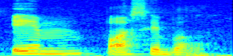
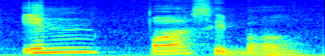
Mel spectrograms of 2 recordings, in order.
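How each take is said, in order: First: "impossible" with m before the p; n turned to m in "impossible"; assimilated IMPOSSIBLE. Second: "Impossible" said slowly as "in-possible", with n; higher, separated "in-possible" for "Impossible"; unassimilated INPOSSIBLE. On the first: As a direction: lips closed for m in "impossible". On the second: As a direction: keep an n before the p in "Impossible". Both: Shown as a demonstration. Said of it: "the n turns to mo".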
